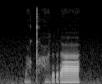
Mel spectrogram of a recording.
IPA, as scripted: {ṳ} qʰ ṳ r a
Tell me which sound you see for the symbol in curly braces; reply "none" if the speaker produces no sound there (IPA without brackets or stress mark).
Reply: ṳ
